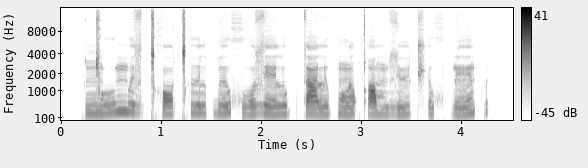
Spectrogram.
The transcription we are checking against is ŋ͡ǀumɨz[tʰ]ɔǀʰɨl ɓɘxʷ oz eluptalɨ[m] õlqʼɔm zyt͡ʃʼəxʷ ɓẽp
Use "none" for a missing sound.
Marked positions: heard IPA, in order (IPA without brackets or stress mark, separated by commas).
ǀʰ, p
